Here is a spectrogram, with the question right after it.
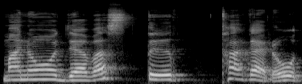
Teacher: അപ്പോൾ നമ്മൾ കൂട്ടിച്ചേർക്കുന്നത് സ് എന്നാണ്. സ് വിസർഗസ്ഥാനത്ത് സ് വരുന്നു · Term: വിസർഗസന്ധികളൊക്കെ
